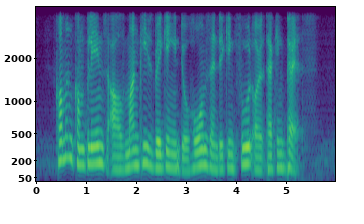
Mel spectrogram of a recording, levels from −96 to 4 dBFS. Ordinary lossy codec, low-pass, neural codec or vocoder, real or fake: none; 3.6 kHz; codec, 16 kHz in and 24 kHz out, 0.9 kbps, LongCat-Audio-Codec, four codebook decoder; fake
